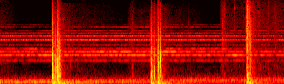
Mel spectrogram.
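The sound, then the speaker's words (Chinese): Heavy, slow footsteps sounding from behind: three loud, dull thuds spaced over about a second and a half, with two much fainter steps in between, over a low steady rumble and a thin electrical hum. “却听到身后响起了沉重的脚步声，脚步声三声重两声轻，听上去异常的诡异。”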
